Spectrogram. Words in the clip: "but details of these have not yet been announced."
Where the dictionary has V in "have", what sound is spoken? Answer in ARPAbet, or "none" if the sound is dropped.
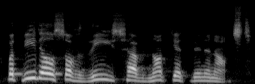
V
